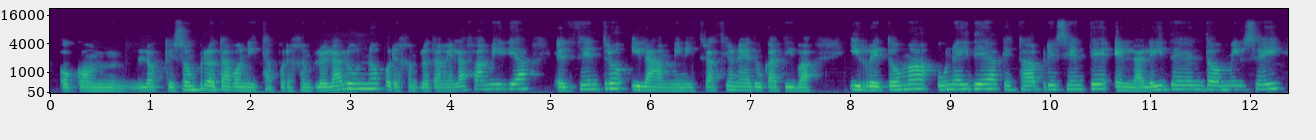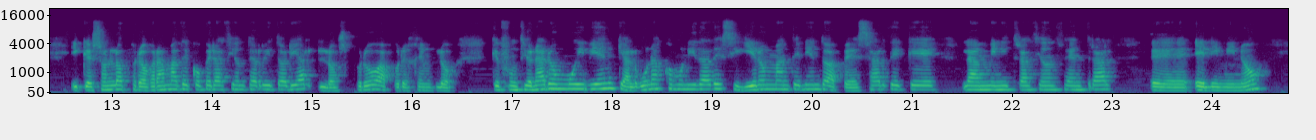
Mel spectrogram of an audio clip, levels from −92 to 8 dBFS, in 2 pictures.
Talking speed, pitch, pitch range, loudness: 155 wpm, 185 Hz, 155-205 Hz, -27 LUFS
